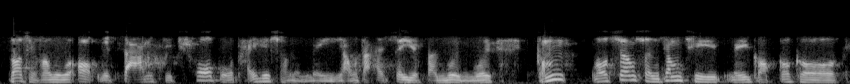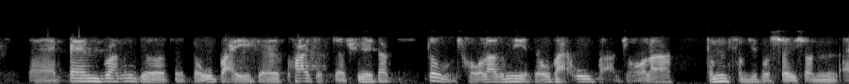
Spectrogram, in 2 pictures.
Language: Chinese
